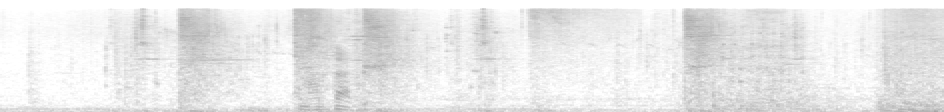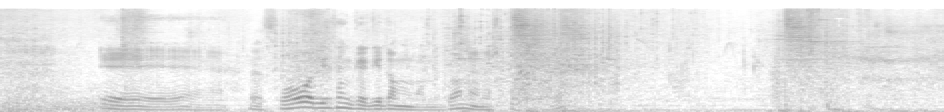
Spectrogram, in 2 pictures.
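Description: Metal blades swish and strike in a fight.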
